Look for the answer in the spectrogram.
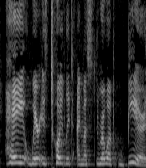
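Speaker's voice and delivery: slow, loud, broken-language plea; clumsy foreign speaker. Acted. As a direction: blurt it word by word like a clumsy learner. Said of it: "And then in German, I'm like".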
